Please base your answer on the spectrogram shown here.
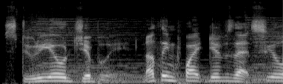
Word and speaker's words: Ghibli: And yes, I'm going to be pronouncing it as Ghibli the whole time. Studio Gibli. I've heard it both ways. And I think it's funner to call it Jibli.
